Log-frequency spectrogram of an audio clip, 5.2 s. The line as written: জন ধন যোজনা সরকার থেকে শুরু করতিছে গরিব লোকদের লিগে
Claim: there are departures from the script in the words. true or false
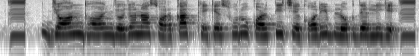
false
